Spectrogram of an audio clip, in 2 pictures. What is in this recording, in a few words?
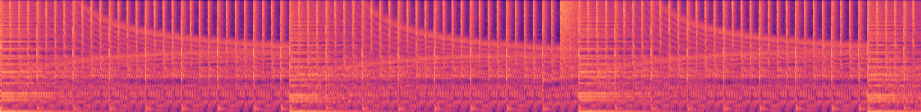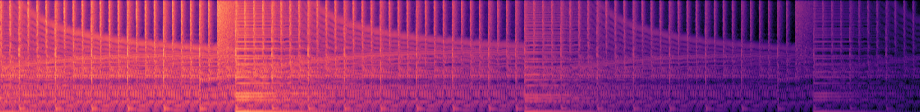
Quiz Opening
